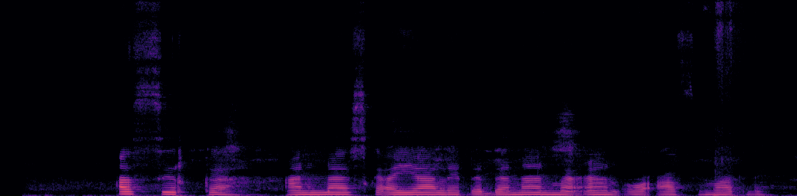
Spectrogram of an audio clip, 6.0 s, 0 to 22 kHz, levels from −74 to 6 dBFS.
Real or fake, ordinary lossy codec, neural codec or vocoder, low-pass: real; none; none; none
